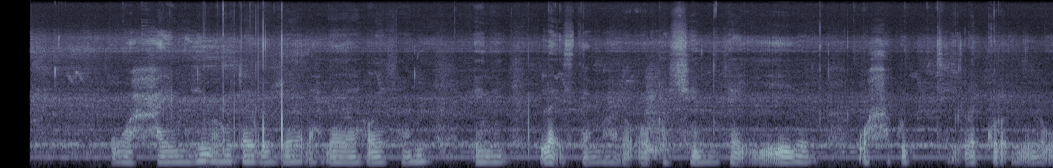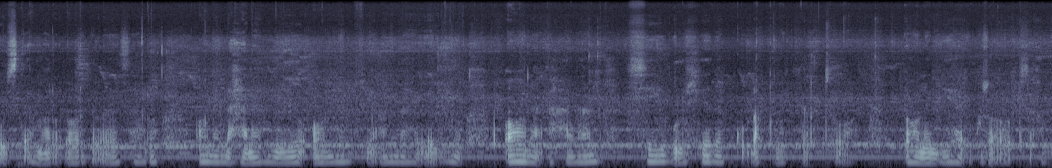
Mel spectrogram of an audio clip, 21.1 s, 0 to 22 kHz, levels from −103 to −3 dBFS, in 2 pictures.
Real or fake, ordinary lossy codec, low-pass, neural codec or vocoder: real; none; none; none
